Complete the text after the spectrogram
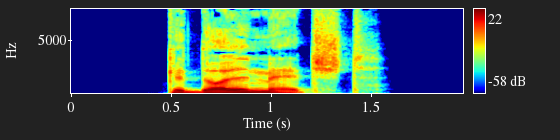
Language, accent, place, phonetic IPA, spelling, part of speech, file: German, Germany, Berlin, [ɡəˈdɔlmɛt͡ʃt], gedolmetscht, verb, De-gedolmetscht.ogg
- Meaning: past participle of dolmetschen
